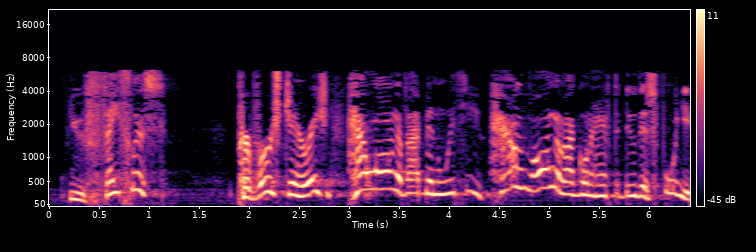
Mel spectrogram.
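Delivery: very high, angry, sharp voice. Acting out how he may have said the rebuke, mock-angry. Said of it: "I think there was anger in his voice".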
